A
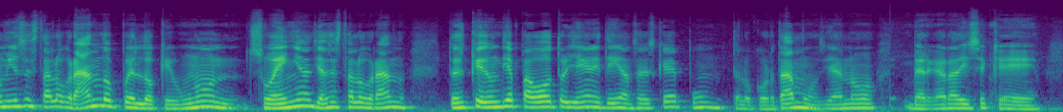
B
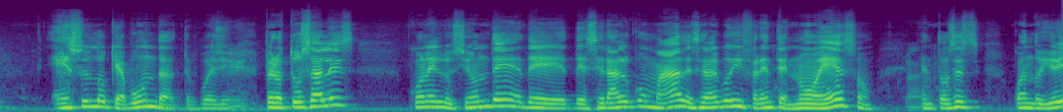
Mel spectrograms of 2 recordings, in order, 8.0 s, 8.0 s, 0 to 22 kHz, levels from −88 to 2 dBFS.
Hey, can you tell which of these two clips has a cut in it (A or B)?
A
